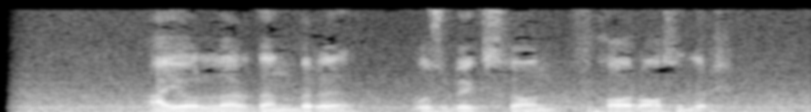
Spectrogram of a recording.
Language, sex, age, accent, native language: Uzbek, male, 19-29, Andijon, Uzbek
